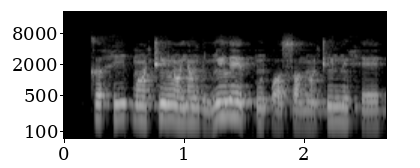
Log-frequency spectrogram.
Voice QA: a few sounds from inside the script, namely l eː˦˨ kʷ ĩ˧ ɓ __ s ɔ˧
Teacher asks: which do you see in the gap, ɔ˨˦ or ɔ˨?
ɔ˨˦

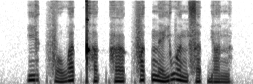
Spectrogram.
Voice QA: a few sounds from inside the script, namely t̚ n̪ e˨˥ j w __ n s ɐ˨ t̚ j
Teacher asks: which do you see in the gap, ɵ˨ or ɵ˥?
ɵ˨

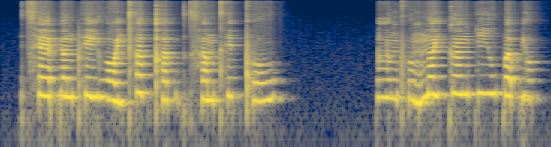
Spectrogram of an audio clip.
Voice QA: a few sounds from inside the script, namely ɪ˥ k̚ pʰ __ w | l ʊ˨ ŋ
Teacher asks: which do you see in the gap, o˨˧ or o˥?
o˨˧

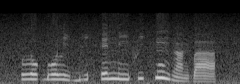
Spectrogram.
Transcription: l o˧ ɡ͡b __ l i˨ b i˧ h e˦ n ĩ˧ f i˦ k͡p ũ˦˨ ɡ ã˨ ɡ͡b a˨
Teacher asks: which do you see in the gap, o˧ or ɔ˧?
o˧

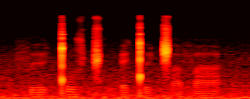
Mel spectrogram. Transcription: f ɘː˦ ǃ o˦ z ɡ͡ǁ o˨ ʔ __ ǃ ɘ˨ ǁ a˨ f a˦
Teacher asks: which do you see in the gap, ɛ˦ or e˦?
ɛ˦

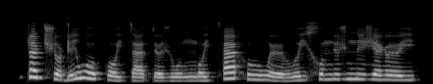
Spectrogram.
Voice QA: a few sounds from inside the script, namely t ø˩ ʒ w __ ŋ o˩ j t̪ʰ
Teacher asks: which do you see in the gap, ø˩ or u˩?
u˩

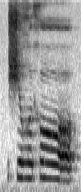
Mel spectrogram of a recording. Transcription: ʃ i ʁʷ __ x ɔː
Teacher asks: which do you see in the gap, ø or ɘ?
ɘ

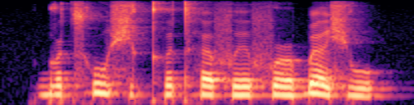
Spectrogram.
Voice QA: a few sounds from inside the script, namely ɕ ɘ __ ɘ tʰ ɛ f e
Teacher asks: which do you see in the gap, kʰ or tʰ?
kʰ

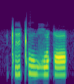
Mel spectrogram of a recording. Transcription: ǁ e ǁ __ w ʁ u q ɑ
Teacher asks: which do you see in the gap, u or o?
o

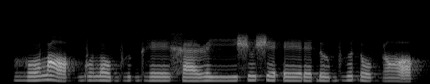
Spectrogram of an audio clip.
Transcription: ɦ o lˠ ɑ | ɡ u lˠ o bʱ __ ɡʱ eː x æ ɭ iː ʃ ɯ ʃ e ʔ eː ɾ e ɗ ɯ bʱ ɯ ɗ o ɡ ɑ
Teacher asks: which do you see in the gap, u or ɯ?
ɯ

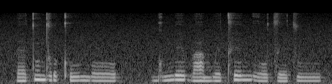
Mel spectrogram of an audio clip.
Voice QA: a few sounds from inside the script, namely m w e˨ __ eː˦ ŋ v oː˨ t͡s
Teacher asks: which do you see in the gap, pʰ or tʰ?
tʰ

